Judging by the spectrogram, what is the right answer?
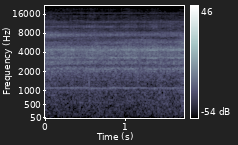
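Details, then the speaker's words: Axial Capra 1.9 4WS Unlimited RC crawler on dirt, Fusion SE 1200 motor, 14-tooth pinion, full throttle: high steady whine with no clicks or grinding; normal motor and gear whine. "Voilà, là je suis à fond avec le pignon de 14 et je verrai sur la vidéo, mais j'ai l'impression qu'il fait moins de"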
